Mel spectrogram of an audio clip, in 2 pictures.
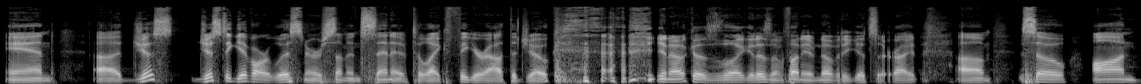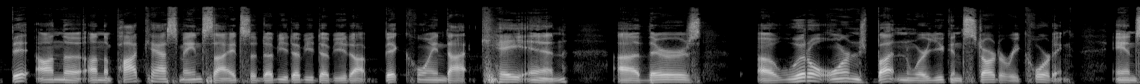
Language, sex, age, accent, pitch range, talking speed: English, male, 30-49, American, 95-115 Hz, 140 wpm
